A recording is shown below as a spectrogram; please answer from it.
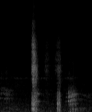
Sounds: Sniff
